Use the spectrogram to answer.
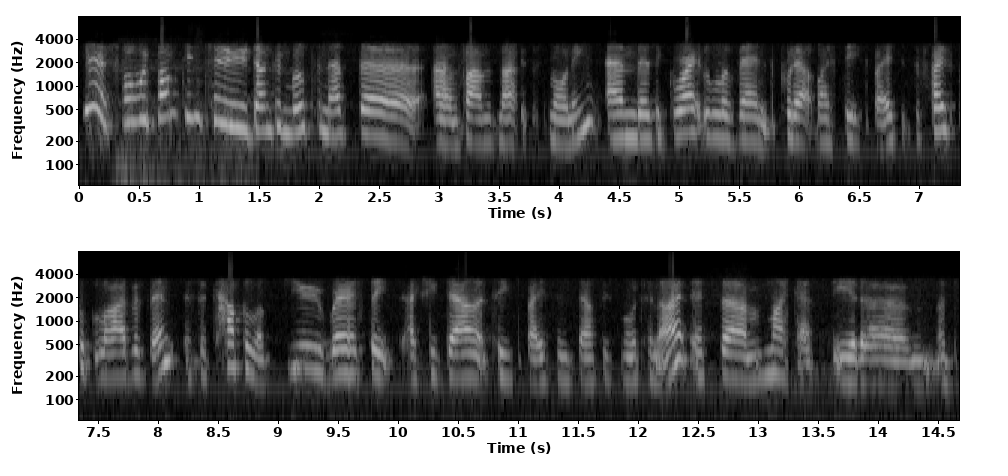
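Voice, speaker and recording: An Australian woman with a slightly gruff voice from a head cold chats about local events, full of ums and easy laughter. She comes through a tinny phone line with a dry sound. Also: mid-range voice, moderate pace, hardly any pauses, no room sound. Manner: chatty, laughs easily, many ums. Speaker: environment centre guest on community radio.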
